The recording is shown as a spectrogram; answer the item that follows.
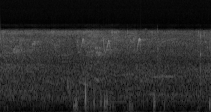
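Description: Footsteps on a tiled terrace: a short run of irregular taps about a second in, over a steady outdoor background hiss.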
